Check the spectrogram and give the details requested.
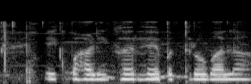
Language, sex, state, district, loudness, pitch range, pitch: Hindi, female, Himachal Pradesh, Shimla, -13 LUFS, 235-240 Hz, 235 Hz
